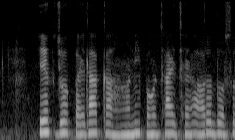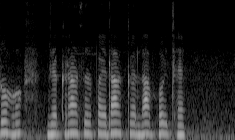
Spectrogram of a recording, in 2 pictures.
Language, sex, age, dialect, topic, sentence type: Maithili, male, 18-24, Angika, agriculture, statement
